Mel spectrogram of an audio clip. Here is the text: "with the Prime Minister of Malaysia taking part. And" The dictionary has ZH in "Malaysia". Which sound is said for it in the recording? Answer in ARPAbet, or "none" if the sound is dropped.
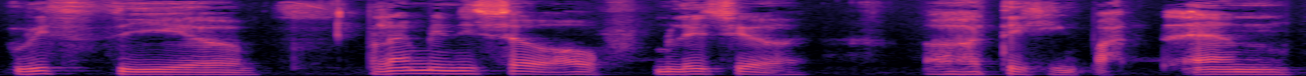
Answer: S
